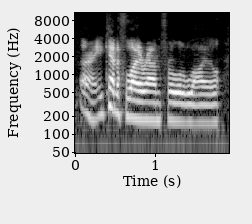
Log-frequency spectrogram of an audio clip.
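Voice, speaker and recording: A woman's voice: on the low side, racing, clear, resonant tone. A woman running a tabletop game as game master, narrating casually and off the cuff with informal, wry phrasing.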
